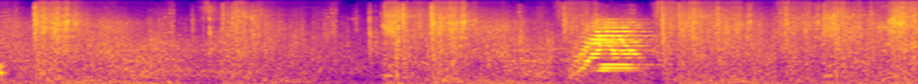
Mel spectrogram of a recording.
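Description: Rapid gunfire rattles through a dense, loud barrage in the Point Blank shooter game, with a burst of sharper repeated shots standing out near the middle over the continuous noise of battle.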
